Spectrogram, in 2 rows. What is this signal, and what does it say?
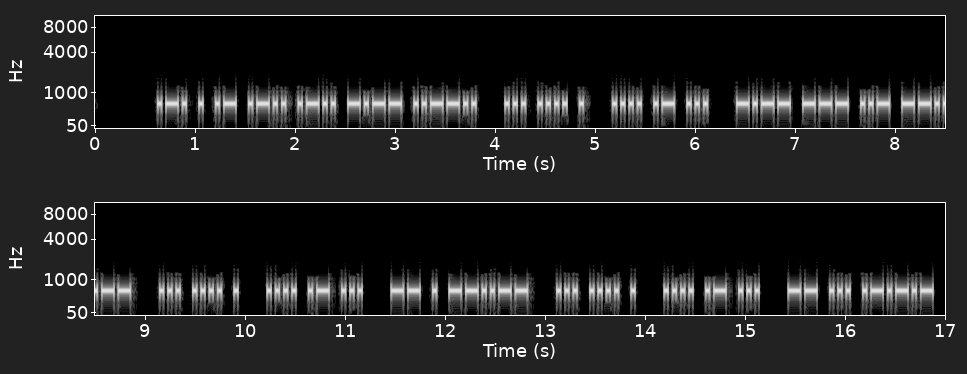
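Morse code, heard as a keyed tone, about 29 wpm, 600 Hz. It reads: REALLY? SHE HAS YOU, SHE HAS ME, SHE HAS MS.
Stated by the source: Morse code at 29 wpm, sending Ken Follett's novel Never in English, from CW med Gnister.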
